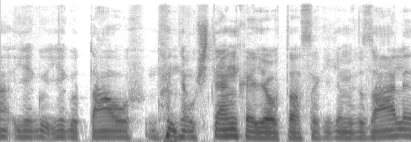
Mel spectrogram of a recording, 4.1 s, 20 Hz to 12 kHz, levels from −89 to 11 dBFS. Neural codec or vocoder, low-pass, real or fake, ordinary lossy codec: none; 10.8 kHz; real; Opus, 64 kbps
